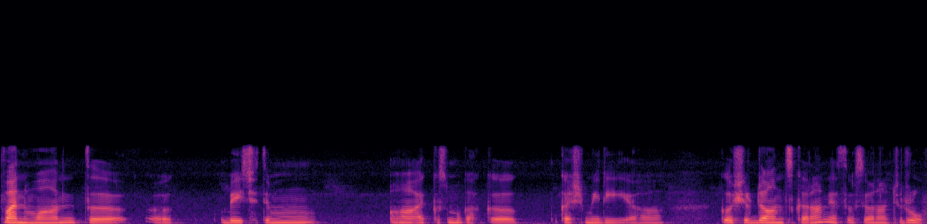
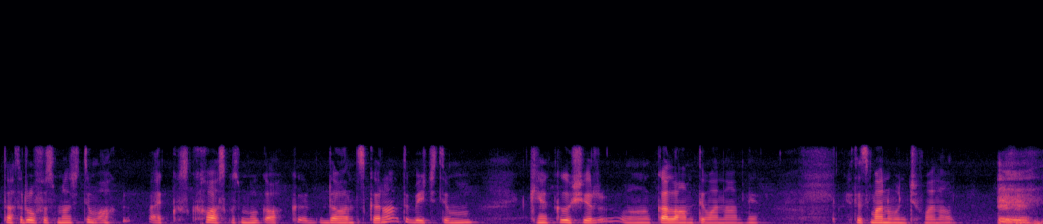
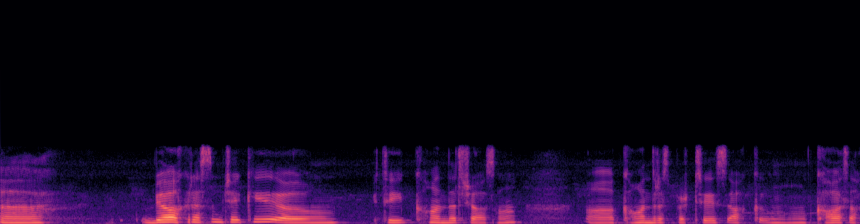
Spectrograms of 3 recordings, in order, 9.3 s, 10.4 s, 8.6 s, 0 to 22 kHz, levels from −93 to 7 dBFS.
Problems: background sounds at intervals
